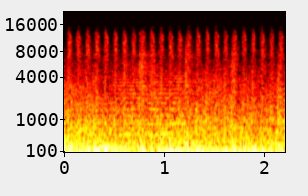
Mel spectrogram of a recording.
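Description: Rhythmic thudding rotor chop of a helicopter in GTA Online, loud and continuous, with a rumbling engine drone filling the background.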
